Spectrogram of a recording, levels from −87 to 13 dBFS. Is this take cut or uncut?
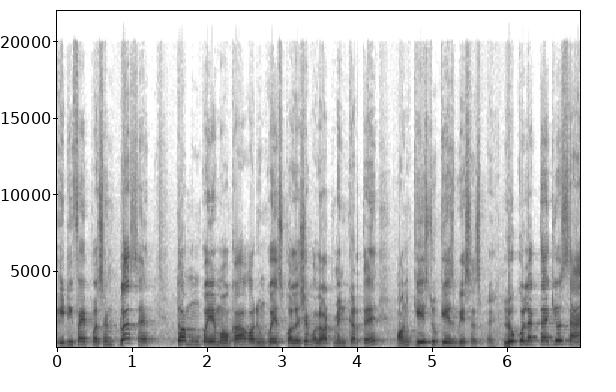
cut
